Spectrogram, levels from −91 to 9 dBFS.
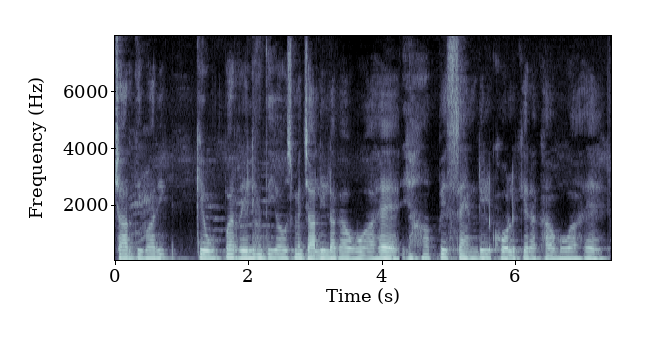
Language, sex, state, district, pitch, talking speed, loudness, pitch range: Hindi, male, Jharkhand, Deoghar, 130 Hz, 155 wpm, -17 LUFS, 125-135 Hz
